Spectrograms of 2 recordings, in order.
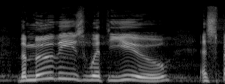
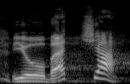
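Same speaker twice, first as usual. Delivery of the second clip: put-on slow, drawn-out Norwegian accent; imitating a Norwegian father-in-law; thick Norwegian accent; 4 dB louder, much slower than usual. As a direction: stretch both words in a thick Norwegian accent. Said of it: "responded in his thick Norwegian accent".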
